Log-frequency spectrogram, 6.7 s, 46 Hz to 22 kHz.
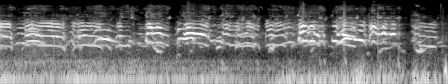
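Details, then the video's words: Several dogs on a farm in a rural village, barking so loudly they seem like twenty dogs: a dense run of overlapping, high, yelping, harmonic barks and howl-like cries that rise and fall, with a low steady hum underneath. "sanki 20 köpek varmış gibi ses çıkarıyorlar"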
